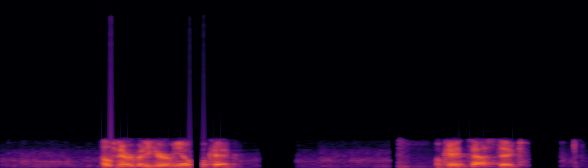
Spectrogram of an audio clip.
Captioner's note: voiceover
